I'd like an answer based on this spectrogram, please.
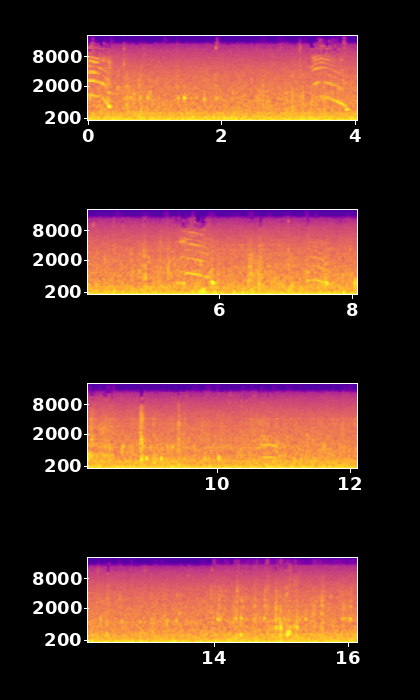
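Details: Thin, high mews rise and fall in scattered bursts over a steady low hum as newborn British Shorthair kittens in a litter of seven whimper from hunger in the background during syringe feeding.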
